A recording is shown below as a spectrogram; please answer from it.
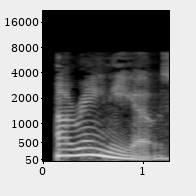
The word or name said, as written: araneose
